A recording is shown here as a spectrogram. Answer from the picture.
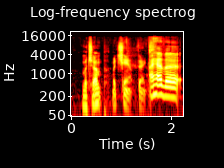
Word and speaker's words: Machamp: 645 one of the E Evolutions mine's a man champ Machamp Machamp thanks I have a a Taurus I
